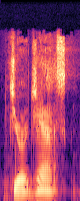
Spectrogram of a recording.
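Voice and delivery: plain reading voice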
